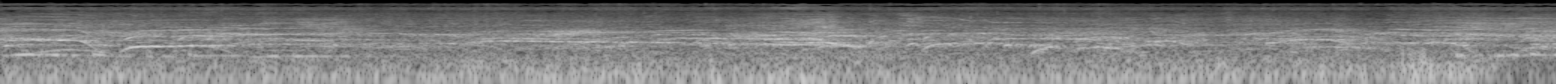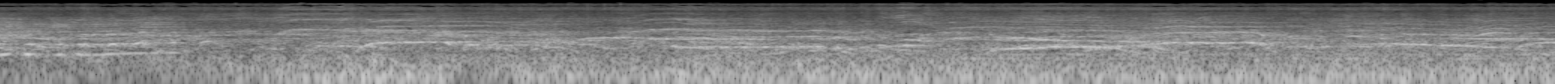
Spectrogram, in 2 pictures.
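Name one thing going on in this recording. A fairground ride rumbles and whooshes as it spins.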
